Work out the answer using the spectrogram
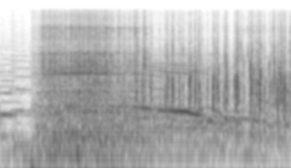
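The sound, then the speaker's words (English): Crowd noise at a flag-raising ceremony at city hall in Toronto: a steady, dense wash of murmuring voices and general bustle that continues throughout. “That's the sound of the CARP flag being raised. It happened at city halls across the country last Monday.”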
